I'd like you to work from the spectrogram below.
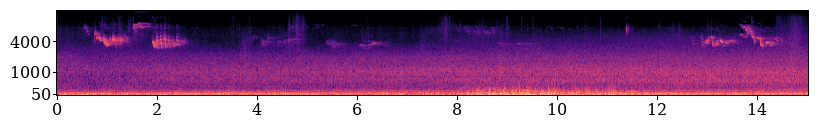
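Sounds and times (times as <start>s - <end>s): songbirds chirping: 0.4s - 2.8s, 3.4s - 10.2s, 12.4s - 15.0s.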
